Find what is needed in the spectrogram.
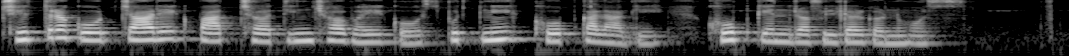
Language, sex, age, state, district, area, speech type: Nepali, female, 18-30, West Bengal, Darjeeling, rural, read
